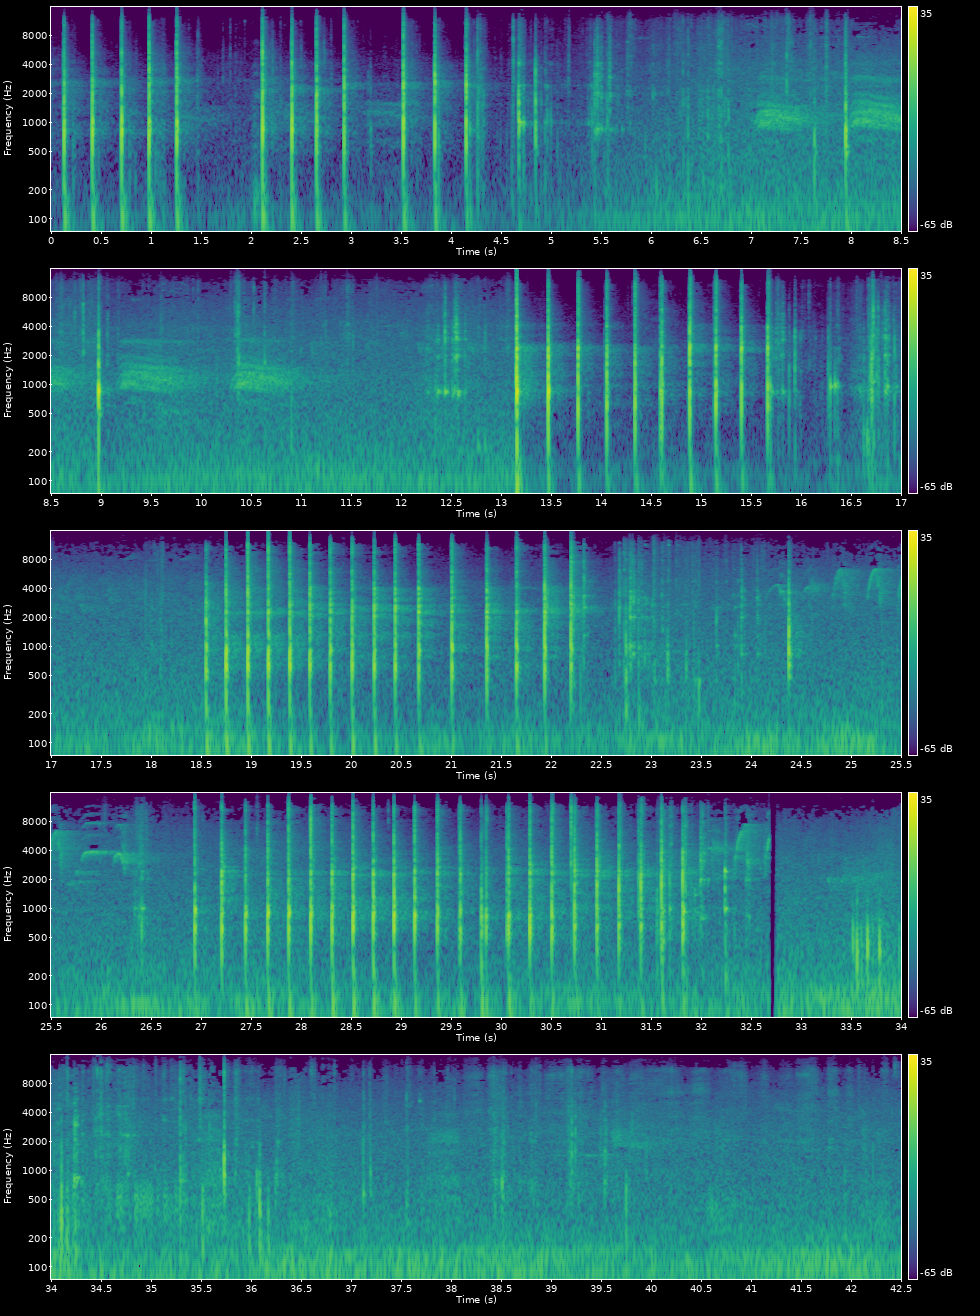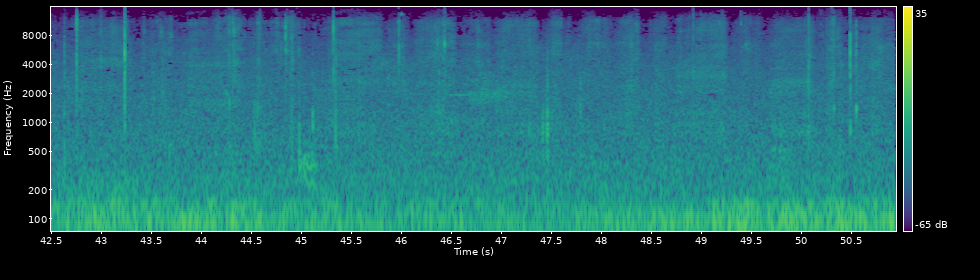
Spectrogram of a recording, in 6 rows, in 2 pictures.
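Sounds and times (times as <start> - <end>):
blade chopping dry firewood: 0.0 - 11.0, 12.3 - 17.1, 18.5 - 24.6, 26.3 - 32.7.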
